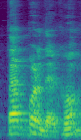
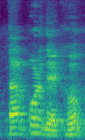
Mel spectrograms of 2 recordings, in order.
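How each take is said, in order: Both takes have the same delivery.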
